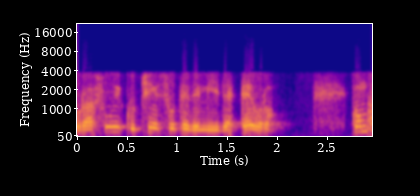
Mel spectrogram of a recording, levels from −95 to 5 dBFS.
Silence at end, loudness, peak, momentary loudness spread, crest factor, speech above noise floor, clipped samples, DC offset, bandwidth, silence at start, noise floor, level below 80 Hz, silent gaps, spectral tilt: 0 s; -20 LUFS; -8 dBFS; 17 LU; 12 dB; 20 dB; under 0.1%; under 0.1%; 3.9 kHz; 0 s; -39 dBFS; -60 dBFS; none; -8.5 dB/octave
